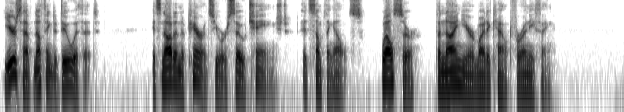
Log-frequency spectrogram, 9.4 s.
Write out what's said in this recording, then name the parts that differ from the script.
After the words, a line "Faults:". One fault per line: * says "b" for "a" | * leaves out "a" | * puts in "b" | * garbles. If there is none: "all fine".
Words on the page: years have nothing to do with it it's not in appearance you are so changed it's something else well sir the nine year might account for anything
years have nothing to do with it it's not in appearance you are so changed it's something else well sir the nine year might account for anything
Faults:
all fine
